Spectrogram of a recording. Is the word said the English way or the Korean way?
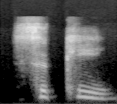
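Korean. It is said with Korean pronunciation. "Sa Korean"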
